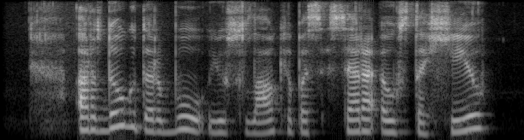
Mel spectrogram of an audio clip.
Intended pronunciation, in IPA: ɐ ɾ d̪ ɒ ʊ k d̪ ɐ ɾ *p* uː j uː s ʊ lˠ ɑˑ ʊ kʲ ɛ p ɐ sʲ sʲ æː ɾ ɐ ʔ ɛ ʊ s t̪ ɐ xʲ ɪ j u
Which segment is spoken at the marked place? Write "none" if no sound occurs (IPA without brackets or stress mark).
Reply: b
